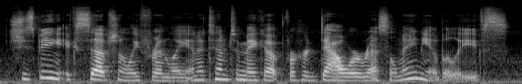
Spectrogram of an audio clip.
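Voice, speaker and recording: A woman narrates a scripted fantasy tale as its storyteller. Her voice is mid-pitched. Ambient effects and faint noise run behind her. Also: moderate pace, a bit bright. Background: ambient sound effects.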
